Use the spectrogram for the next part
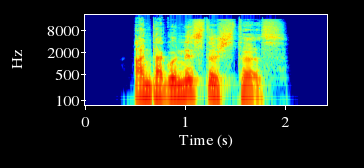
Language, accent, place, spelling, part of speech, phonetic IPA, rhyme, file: German, Germany, Berlin, antagonistischstes, adjective, [antaɡoˈnɪstɪʃstəs], -ɪstɪʃstəs, De-antagonistischstes.ogg
- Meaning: strong/mixed nominative/accusative neuter singular superlative degree of antagonistisch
